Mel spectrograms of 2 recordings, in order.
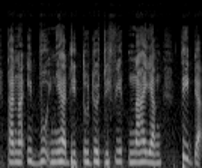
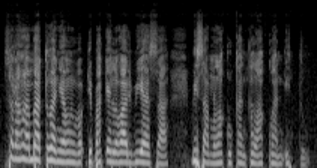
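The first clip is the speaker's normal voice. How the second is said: ordinary talk, nothing marked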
